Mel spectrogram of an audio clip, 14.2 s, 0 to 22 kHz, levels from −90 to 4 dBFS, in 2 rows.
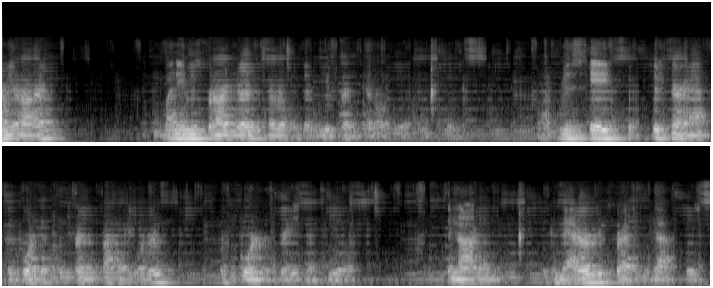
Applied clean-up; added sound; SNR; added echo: neural separator model SepFormer DNS4.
